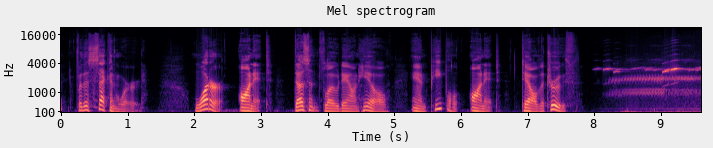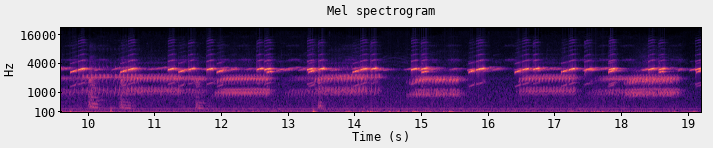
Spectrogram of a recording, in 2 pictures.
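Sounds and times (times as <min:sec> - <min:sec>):
speech: 0:00.2 - 0:01.3, 0:02.0 - 0:07.8
frogs croaking in a flat seasonally wet area in Tazewell County Virginia in spring: 0:08.0 - 0:19.2
steady low hum: 0:08.1 - 0:19.2.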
